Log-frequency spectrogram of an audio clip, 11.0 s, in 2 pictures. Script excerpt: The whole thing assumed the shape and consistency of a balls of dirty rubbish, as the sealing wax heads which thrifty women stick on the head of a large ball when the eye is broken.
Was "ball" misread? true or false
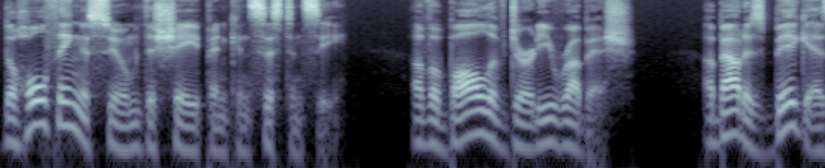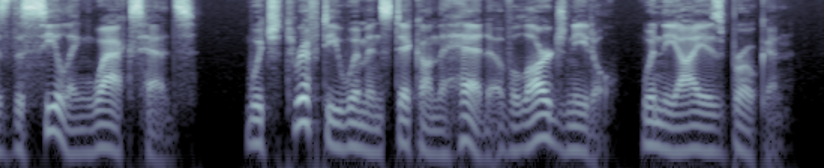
true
